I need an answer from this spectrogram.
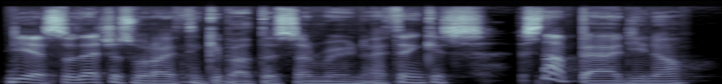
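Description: A man's voice: fairly low pitch, fast talker, dry recording, studio quality. A man hosting a podcast, chatting casually and leading the discussion in a laid-back way. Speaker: podcast host.

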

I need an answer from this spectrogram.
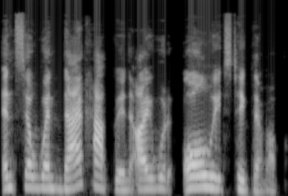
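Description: A Pakistani freelance writer, not a native English speaker, is a guest in a casual interview, giving frank, energetic, emphatic advice at a moderate pace. Her pitch falls mid-range for a woman, and the recording is dry and close with little room echo.

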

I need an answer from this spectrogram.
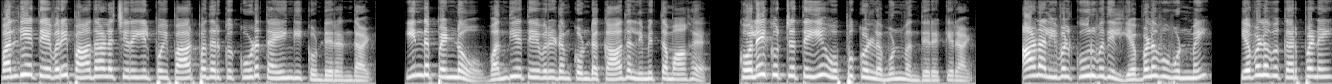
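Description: A woman narrating a historical novel as an audiobook, in a slow, measured storytelling manner. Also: sits high, lively intonation, a bit bright.

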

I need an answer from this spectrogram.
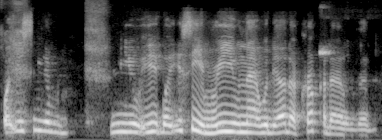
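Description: A man's voice: high voice, expressive, brisk, warm tone, muffled recording. A man with a Jamaican accent telling a story in casual, profane patois, acting out the quotes as he goes.

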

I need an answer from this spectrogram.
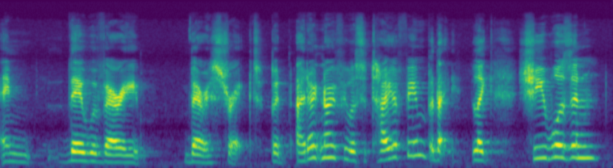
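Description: A woman's voice: mid-range voice, moderate pace. A woman co-hosting a podcast, chatting casually and laughing often. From Venezuela. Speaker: podcast co-host. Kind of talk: casual chat.

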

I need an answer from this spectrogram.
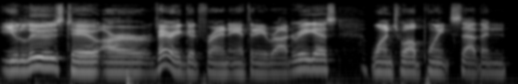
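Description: A man's voice: mid-range voice, measured pace, pushed and bright, clear, resonant tone. A man hosting a casual sports chat about a fantasy league, talking informally. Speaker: host and league commissioner.

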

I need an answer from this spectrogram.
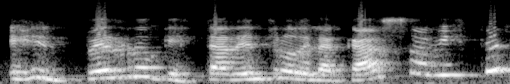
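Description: A woman's voice: sits high, normal speed, highs cut off. A woman hosting a casual podcast chat, telling stories with affectionate asides. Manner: chatty, affectionate, animated storytelling with asides. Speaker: podcast host.

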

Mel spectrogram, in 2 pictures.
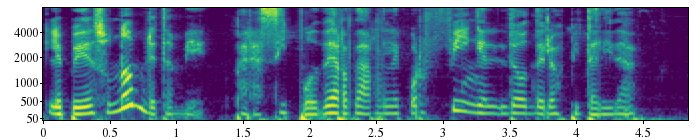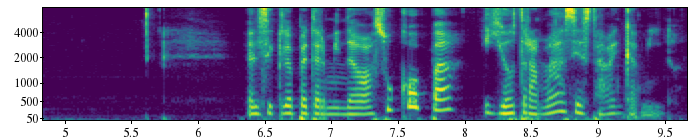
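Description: A woman's voice: lowish voice, expressive, normal speed, mellow, no room sound. A woman retelling a myth in a casual, chatty way, with asides to her listeners. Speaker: storyteller.

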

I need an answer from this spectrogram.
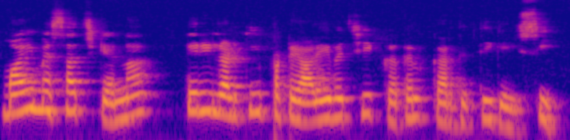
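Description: A woman's voice: a little high, moderate pace, a little mellow, natural voice. A woman reading the lines of a man who earnestly pleads and tries to persuade. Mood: pleading. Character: male traveler, pleading, trying to persuade.

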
